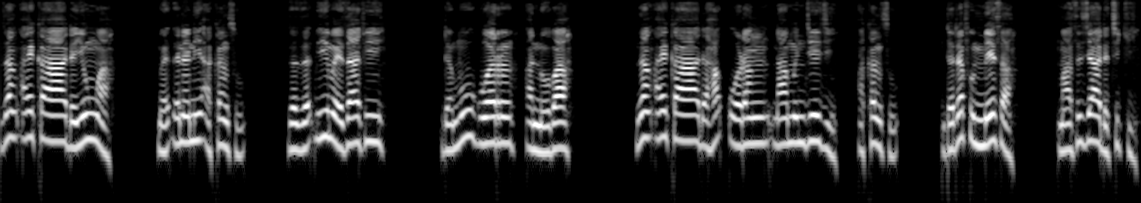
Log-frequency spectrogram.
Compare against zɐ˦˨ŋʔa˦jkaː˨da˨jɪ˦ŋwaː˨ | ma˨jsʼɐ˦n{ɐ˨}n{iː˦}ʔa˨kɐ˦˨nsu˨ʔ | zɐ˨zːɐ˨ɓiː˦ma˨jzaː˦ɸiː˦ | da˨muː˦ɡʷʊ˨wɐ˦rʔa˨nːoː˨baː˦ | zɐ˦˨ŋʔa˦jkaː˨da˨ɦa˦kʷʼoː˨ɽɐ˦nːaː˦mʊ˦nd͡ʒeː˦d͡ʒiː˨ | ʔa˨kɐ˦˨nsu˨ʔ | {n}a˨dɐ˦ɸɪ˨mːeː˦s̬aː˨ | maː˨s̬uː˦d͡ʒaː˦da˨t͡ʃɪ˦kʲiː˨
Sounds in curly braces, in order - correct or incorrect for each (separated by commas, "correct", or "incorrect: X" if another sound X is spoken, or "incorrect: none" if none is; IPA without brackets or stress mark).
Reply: incorrect: ɐ˦, correct, incorrect: d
